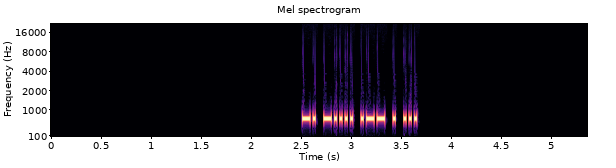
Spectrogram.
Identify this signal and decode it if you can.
Morse code, heard as a keyed tone, about 46 wpm, 700 Hz. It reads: N6WES
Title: USA Call Signs - 5 Characters - Repeated 3x - 45wpm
